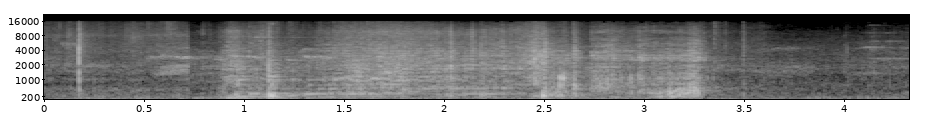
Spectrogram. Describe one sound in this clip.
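Steam hisses from a pot.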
